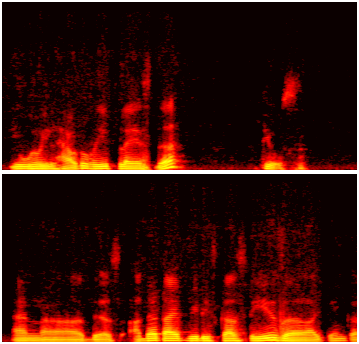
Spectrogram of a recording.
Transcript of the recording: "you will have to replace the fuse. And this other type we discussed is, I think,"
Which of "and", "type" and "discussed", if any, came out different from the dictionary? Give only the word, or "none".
none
